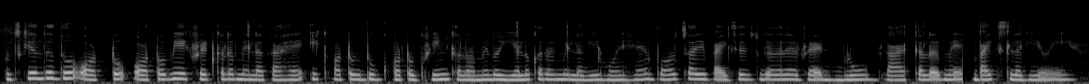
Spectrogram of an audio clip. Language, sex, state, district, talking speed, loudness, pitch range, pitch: Hindi, female, Bihar, Madhepura, 210 wpm, -28 LUFS, 215-235 Hz, 225 Hz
